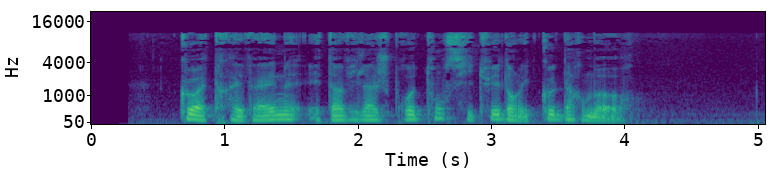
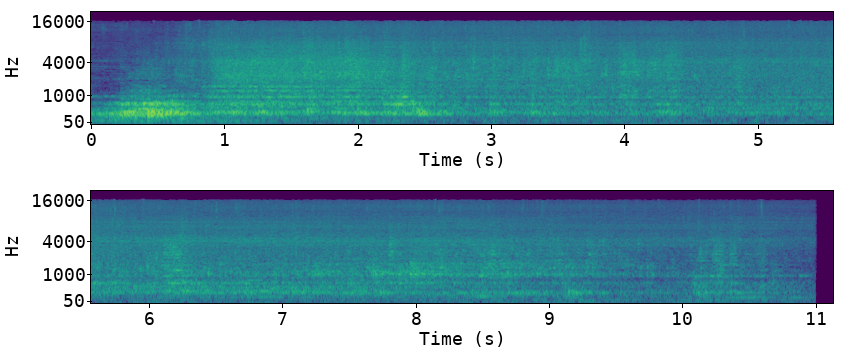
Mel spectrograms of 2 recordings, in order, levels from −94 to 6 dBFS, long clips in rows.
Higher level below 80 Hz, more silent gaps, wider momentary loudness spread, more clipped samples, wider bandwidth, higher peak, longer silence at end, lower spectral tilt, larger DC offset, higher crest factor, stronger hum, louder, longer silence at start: about the same, -54 dBFS vs -56 dBFS; neither; second, 6 LU vs 13 LU; neither; second, 11.5 kHz vs 16.5 kHz; second, -12 dBFS vs -4 dBFS; first, 1 s vs 0.15 s; first, -5.5 dB/octave vs -2.5 dB/octave; neither; about the same, 20 dB vs 22 dB; neither; second, -30 LUFS vs -25 LUFS; first, 0.7 s vs 0 s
